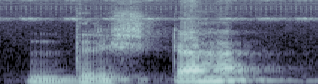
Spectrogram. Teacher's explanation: इसी प्रकार से दृश धनतः, यहाँ तवर्ग त का योग मूर्धन्य श से हो रहा है, तो परिवर्तन तवर्ग त के स्थान पर मूर्धन्य ट हो जाएगा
